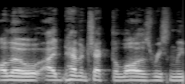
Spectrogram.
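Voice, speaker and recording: Pitched in the medium range, a man's voice stays monotone and flat. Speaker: podcast co-host. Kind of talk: casual banter podcast.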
